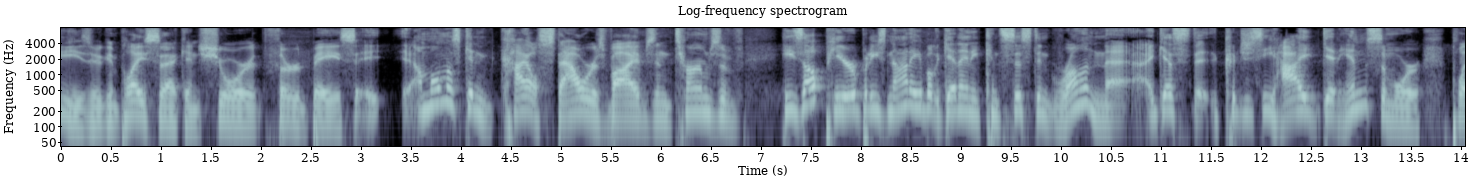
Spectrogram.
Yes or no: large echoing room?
no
